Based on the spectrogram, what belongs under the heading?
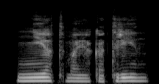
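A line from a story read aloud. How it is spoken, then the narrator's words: Tender. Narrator (Russian): ответил он нежно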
